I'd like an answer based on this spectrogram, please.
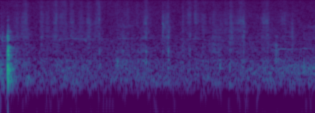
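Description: Near silence, with one sharp click at the very start and then faint rustling of a paper tissue rubbed in the hands.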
